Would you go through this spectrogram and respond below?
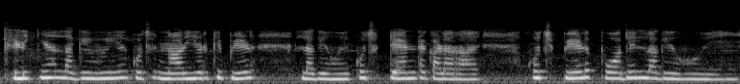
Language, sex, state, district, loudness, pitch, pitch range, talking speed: Hindi, male, Madhya Pradesh, Katni, -16 LUFS, 275 Hz, 255-300 Hz, 180 wpm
